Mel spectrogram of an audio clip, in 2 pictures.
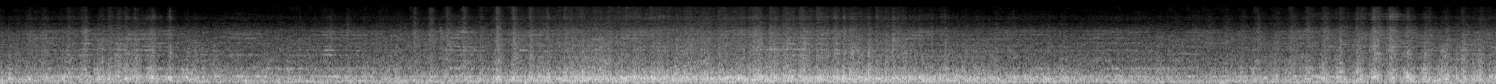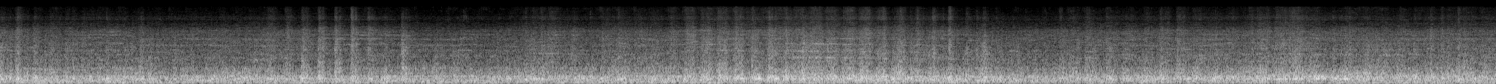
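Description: Freight train of coal cars rolling past: a steady rumble of steel wheels on rail, with repeated clacks from the wheels.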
